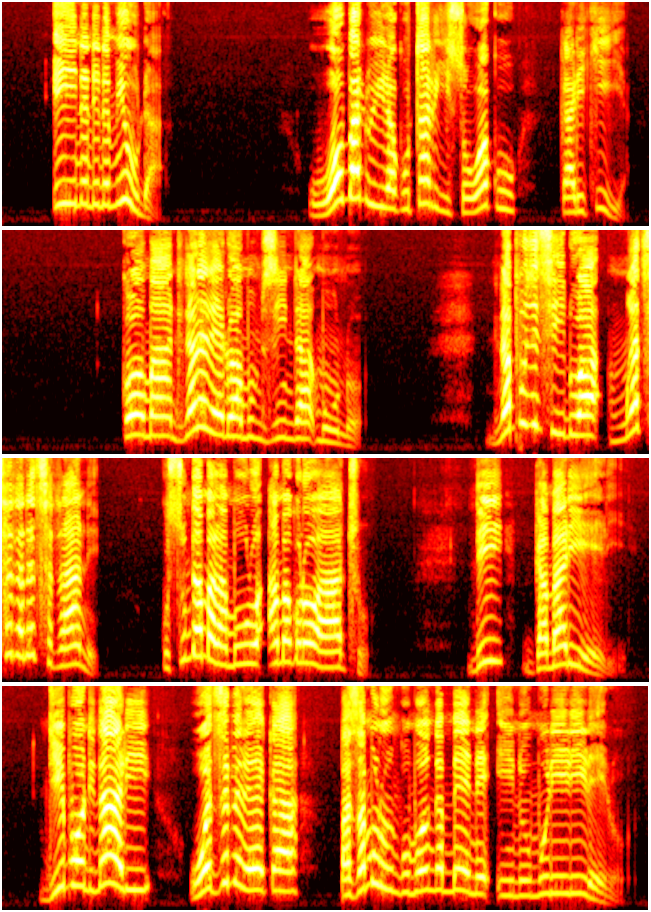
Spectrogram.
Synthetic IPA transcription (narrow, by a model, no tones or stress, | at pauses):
inɛndinɛm̩juɗa̰ | wɔɓaɗwiɾak̬utaɾisɔwaku | kalikiːja̰ | kɔmandinalɛɾɛɗwamum̩zindamuːnɔ̰ | ndinapʰuzit͡sʰiɗwamwat͡sʰatanɛt͡sʰatanɛ̰ | kusuŋɡamalamulɔʔamakɔlɔaːtʰṵ | ndi | ɡamaliɛ̰ːlḭ | ndip̬ɔndinali | wɔd͡zipɛɾɛka | pazamuluŋɡumɔŋɡam̩mɛnɛinumuliliɾɛːlɔ̰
